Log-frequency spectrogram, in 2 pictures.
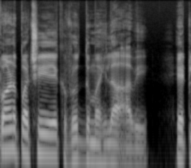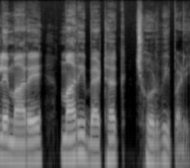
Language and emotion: Gujarati, sad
